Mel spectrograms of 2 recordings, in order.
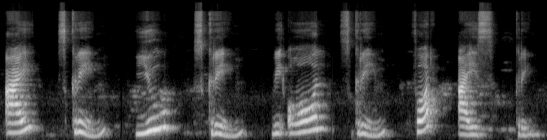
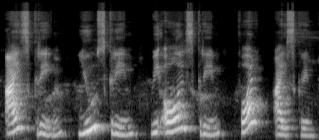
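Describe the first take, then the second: First: It is read at a slower, careful pace. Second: It is read at a quicker pace. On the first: "let me read it again for you" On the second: "let me read it a little bit quicker for you"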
